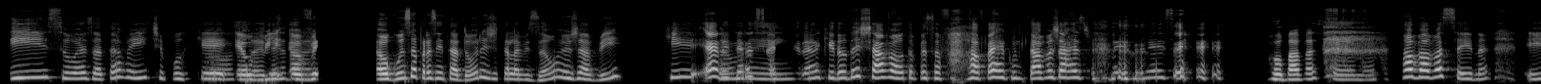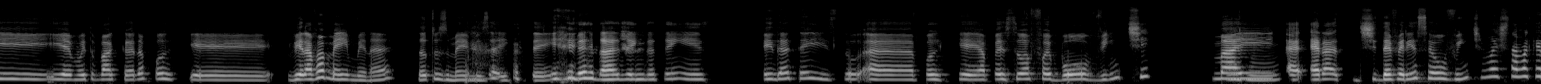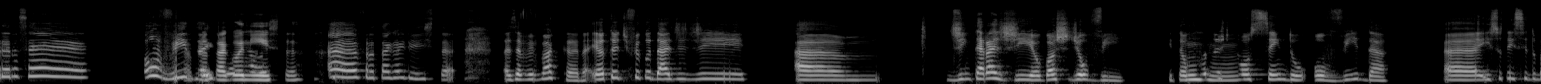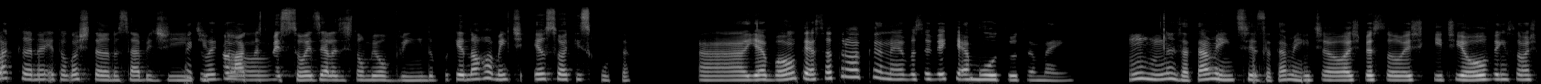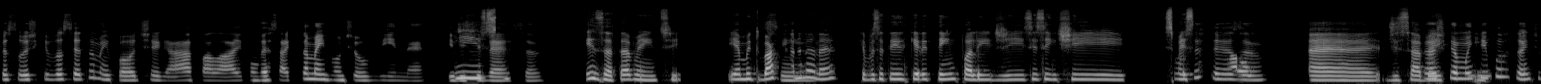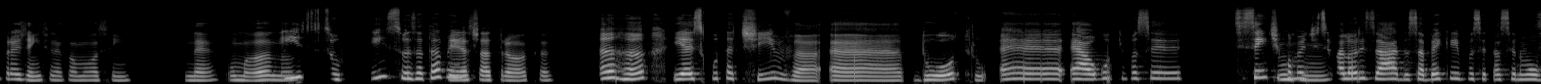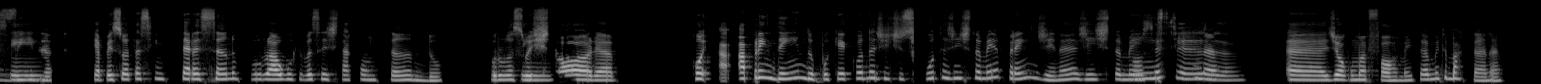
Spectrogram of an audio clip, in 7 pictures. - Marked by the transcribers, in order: other background noise; laugh; unintelligible speech; laugh; chuckle; chuckle; tapping
- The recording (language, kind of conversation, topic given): Portuguese, podcast, O que torna alguém um bom ouvinte?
